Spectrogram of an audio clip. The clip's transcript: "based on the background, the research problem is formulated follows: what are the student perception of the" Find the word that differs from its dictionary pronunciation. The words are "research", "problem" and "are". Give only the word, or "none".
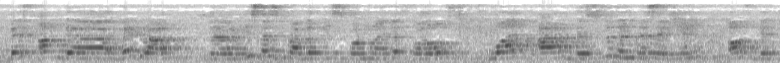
research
